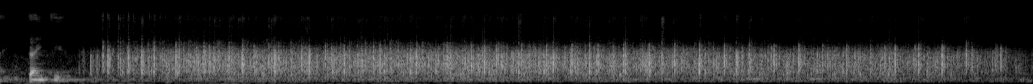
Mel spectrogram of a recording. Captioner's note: applause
